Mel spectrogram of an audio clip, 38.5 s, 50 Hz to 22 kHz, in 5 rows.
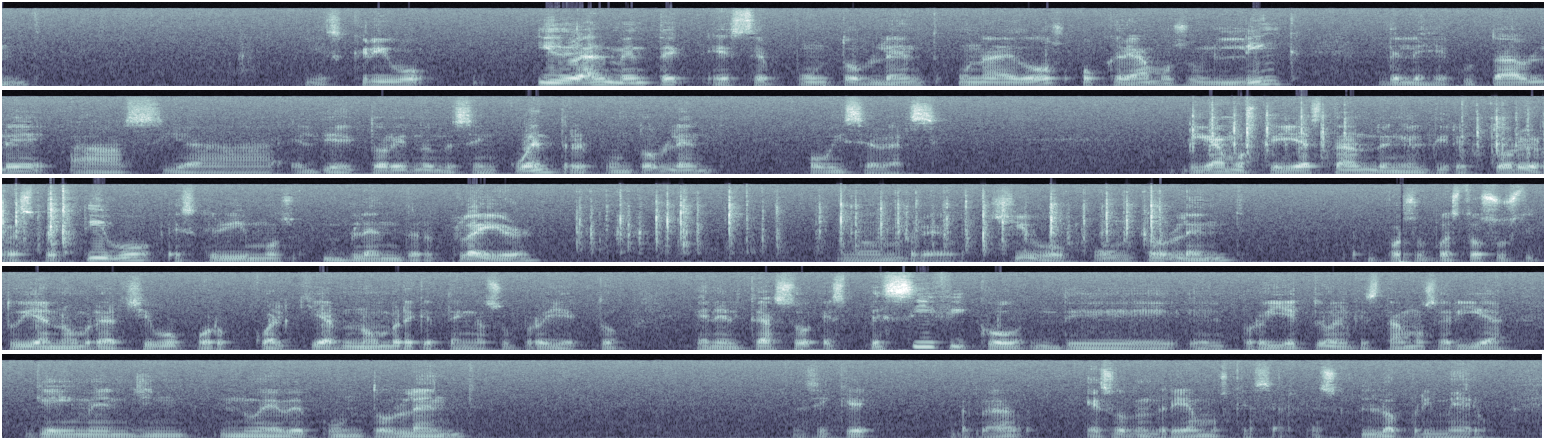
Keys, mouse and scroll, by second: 13.7-15.6 typing, 18.4-21.2 typing, 34.4 click.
